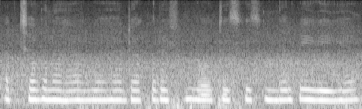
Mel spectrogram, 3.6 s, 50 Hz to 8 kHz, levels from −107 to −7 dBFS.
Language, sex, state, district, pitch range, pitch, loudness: Hindi, female, Punjab, Pathankot, 225-235 Hz, 230 Hz, -13 LUFS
